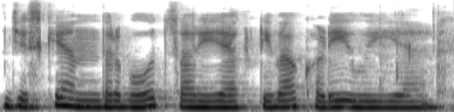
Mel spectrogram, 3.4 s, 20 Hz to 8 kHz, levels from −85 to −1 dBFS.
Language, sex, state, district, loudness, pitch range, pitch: Hindi, female, Uttar Pradesh, Saharanpur, -13 LUFS, 165-175 Hz, 170 Hz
